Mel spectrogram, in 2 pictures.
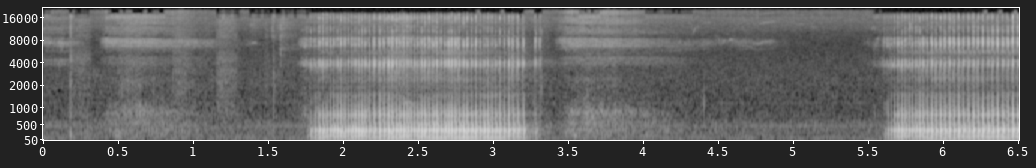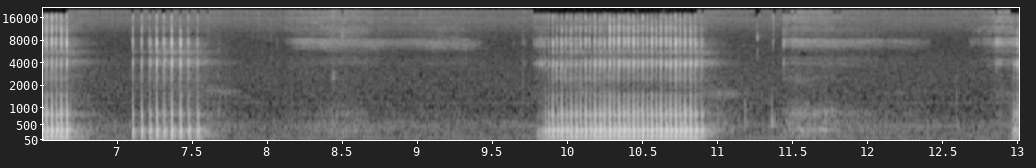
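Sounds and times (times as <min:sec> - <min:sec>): faint breathing: 0:00.0 - 0:01.4, 0:03.4 - 0:05.0, 0:07.6 - 0:09.6, 0:10.9 - 0:13.0
dog snoring: 0:01.7 - 0:04.0, 0:05.6 - 0:07.8, 0:09.8 - 0:11.9.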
